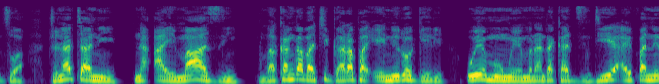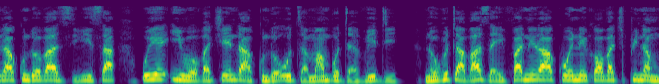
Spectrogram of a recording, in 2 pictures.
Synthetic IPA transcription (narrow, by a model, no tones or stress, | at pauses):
w | d͡ʒo̞nataninaʔaimaziʋakaŋɡaʋat͡ʃiɡʱaɾapaʔeniɾo̞ɡʱe̞ɾi | uje̞mumwe̞muɾandakad͡zindije̞aifanirakundo̞ʋaziʋiːsauje̞ʔiʋo̞ʋat͡ʃie̞ndakundo̞ud͡zamambo̞dʱavʱiːdʱi | no̞kutiɦaʋazaifaniɾakuo̞ne̞kaʋat͡ʃi̥pindamu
